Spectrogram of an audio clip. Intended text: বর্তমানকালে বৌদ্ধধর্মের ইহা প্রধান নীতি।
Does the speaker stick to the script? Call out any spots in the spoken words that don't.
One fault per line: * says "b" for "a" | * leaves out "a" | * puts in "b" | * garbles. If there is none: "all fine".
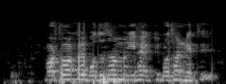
* puts in "একটি"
